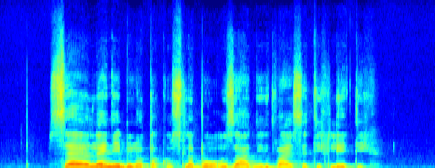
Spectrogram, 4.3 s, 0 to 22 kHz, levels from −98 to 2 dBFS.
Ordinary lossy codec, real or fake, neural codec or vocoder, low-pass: none; fake; codec, 44.1 kHz, 7.8 kbps, Pupu-Codec; none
